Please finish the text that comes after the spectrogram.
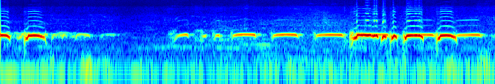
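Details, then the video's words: Big-voiced local zebra dove, a lure to raise mood and provoke calling: a loud hooked coo, a pause, then a steady chain of rolling coos ending in a rapid, louder burst. "Perkutut Lokal Gacor Suara Besar Masteran Pancingan Burung Perkutut Agar Bunyi"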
